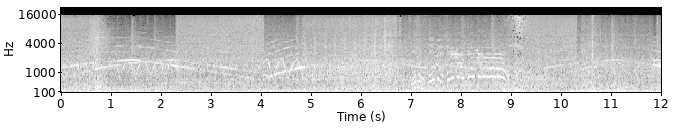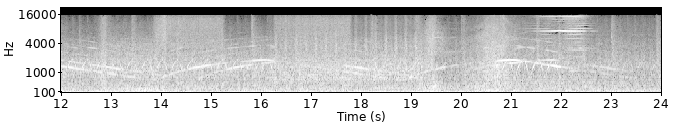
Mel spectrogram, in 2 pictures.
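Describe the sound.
Police car sirens wail loudly and continuously, sweeping up and down in repeating cycles over rumbling engines, during a chase in which police cars block a side road.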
